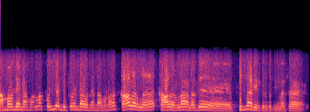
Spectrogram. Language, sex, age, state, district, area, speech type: Tamil, male, 30-45, Tamil Nadu, Perambalur, urban, conversation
